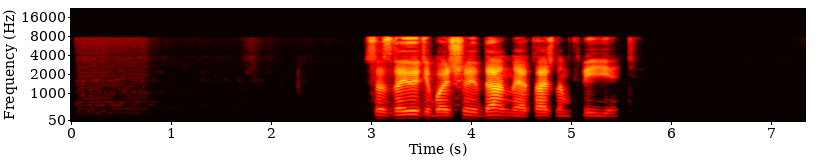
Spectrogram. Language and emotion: Russian, neutral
